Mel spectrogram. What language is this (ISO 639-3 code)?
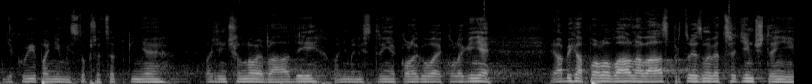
ces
